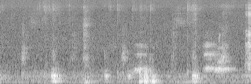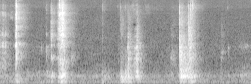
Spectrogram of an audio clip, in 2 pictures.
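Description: A small plastic figure clicks and taps as it is handled and set down.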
